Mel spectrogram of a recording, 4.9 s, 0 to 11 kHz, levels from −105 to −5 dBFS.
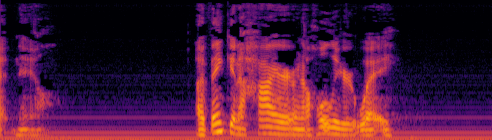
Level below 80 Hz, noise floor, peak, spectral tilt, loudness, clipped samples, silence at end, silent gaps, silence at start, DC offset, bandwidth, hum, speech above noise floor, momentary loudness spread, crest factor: -50 dBFS; -50 dBFS; -12 dBFS; -7 dB/octave; -29 LUFS; under 0.1%; 0 s; none; 0 s; 0.2%; 10.5 kHz; 60 Hz at -50 dBFS; 21 dB; 15 LU; 20 dB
